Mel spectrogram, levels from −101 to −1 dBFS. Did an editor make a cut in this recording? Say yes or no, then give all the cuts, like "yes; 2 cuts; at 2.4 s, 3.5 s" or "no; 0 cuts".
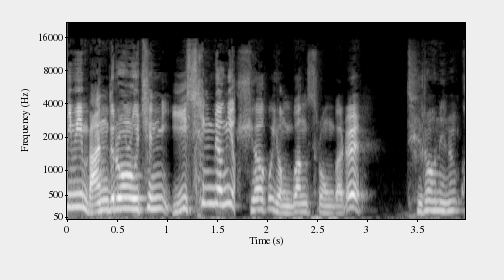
yes; 1 cut; at 1.7 s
